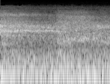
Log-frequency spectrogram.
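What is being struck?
Nothing is struck.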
